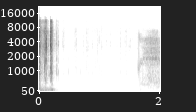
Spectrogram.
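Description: Clicking from a button being pressed on a computer: a short, dense burst of clicks, a stretch of silence, then a second, slightly longer rustling burst of clicks.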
